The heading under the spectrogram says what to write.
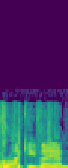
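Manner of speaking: put-on Australian accent, very high-pitched. Coming back from a break, joking in a put-on Australian accent. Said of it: "that's Australian".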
